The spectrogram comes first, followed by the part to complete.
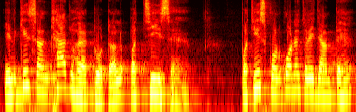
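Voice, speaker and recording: A young man with a high voice teaches a lesson. He goes slowly and repeats himself, stretching out each sound. He keeps asking a question and then answering it himself. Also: expressive, darkish tone. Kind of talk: explaining a lesson.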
